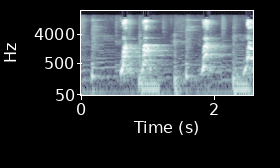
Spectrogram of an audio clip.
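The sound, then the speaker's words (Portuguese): A dog barks about four times in sharp, loud bursts spaced unevenly across a few seconds, played by an Alexa smart speaker on voice command, with no one talking. “Alexa, late.”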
